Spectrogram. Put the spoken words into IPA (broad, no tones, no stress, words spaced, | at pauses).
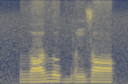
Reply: ðˤo ðubʊnzɔ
